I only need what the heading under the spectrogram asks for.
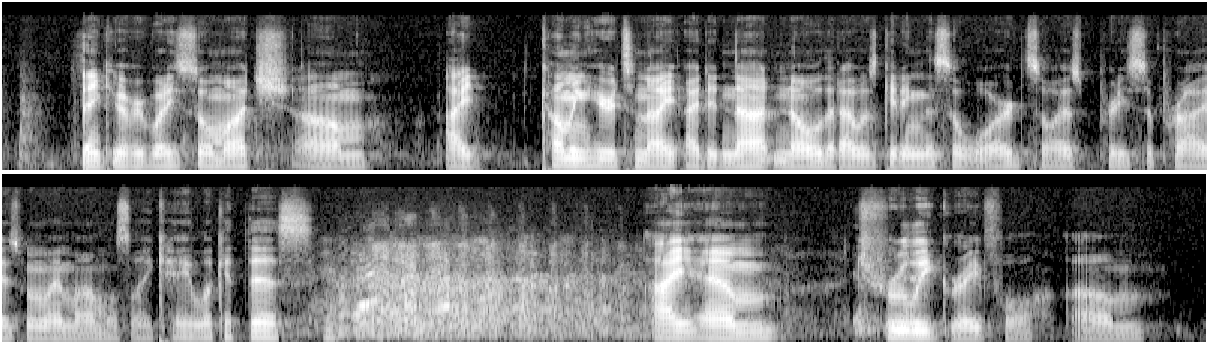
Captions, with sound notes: >> THANK YOU EVERYBODY, SO MUCH. UM, I-- COMING HERE TONIGHT, I DID NOT KNOW THAT I WAS GETTING THIS AWARD, SO I WAS PRETTY SURPRISED WHEN MY MOM WAS LIKE, "HEY, LOOK AT THIS!" (audience laughing) I AM TRULY GRATEFUL.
